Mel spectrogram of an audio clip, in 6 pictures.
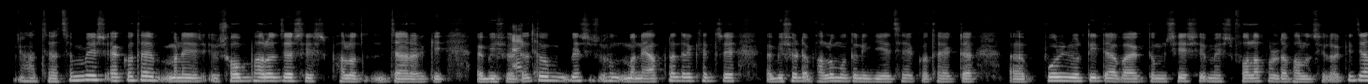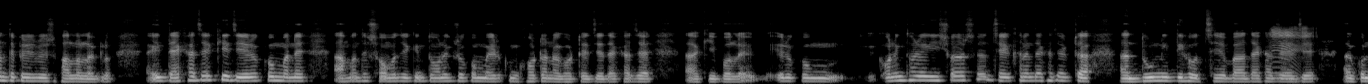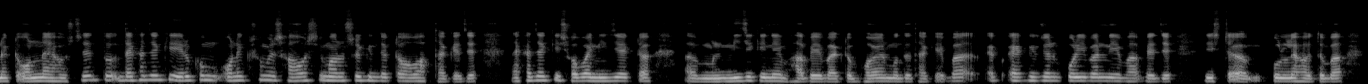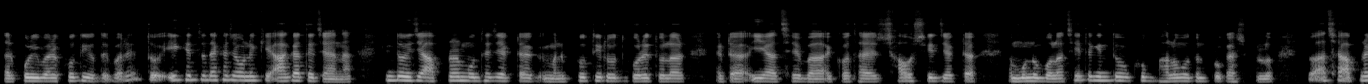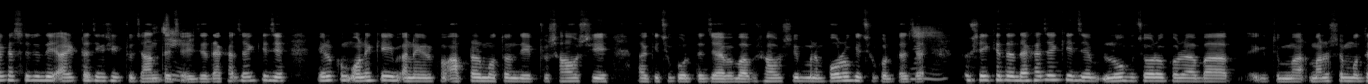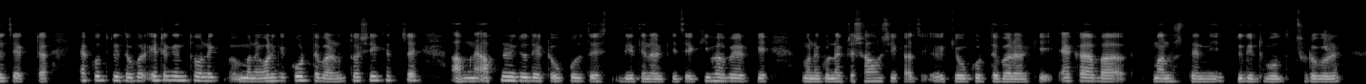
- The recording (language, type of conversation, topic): Bengali, podcast, একটা ঘটনা বলো, যখন সাহস করে বড় কিছু করেছিলে?
- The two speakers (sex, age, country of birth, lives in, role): female, 30-34, Bangladesh, Bangladesh, guest; male, 20-24, Bangladesh, Bangladesh, host
- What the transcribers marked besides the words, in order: none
